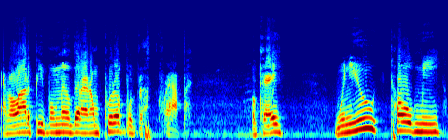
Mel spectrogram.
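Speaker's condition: Cerebral palsy; legal blindness

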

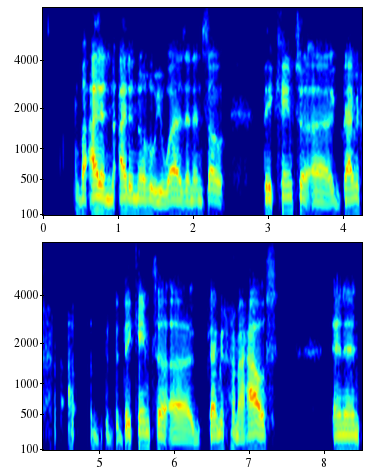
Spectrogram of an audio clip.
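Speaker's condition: Stutter; stutter since learning to talk, countless speech therapy sessions elementary through high school, never resolved; ongoing stutter when speaking; not when singing, therapy had words sung to Twinkle Little Star rhythm; repeated words, prolonged sounds

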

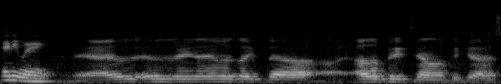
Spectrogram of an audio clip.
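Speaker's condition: Traumatic brain injury, severe; affects speech and balance, people think drunk

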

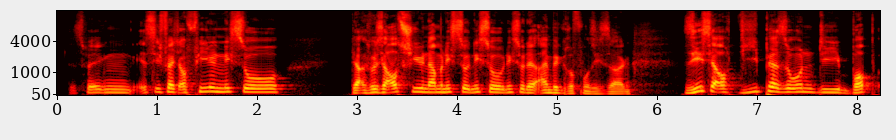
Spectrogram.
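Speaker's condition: No condition

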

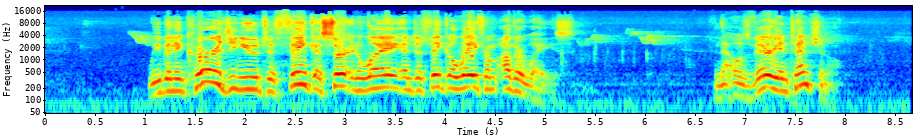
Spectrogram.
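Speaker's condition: No condition

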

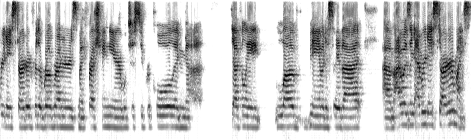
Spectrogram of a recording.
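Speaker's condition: Unilateral cleft lip and palate, severe; 23 surgeries by age 17

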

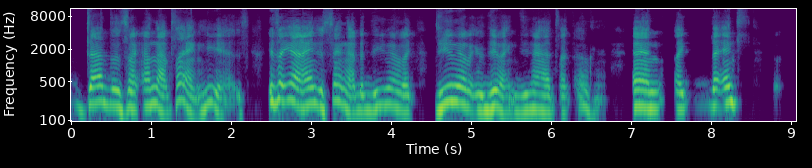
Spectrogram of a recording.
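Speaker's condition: Spinal muscular atrophy, severe; subtitles provided for guest's speech in video version

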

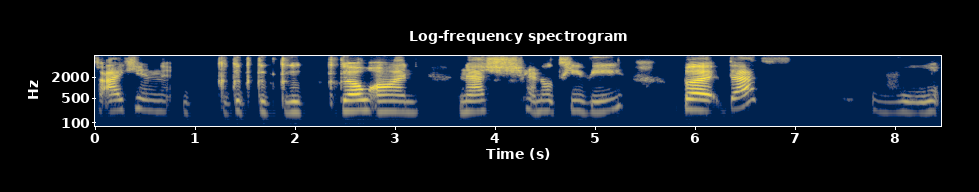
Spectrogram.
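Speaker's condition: Stuttering; long-standing stutter, years of speech therapy, severe stuttering and painful speeches in high school, not cured; two new techniques since The Steve Harvey Show, where Steve Harvey helped her speak fluently; less stuttering when unobserved, with close friends, or arguing, more when upset; repeated sounds, prolonged sounds, blocks

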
